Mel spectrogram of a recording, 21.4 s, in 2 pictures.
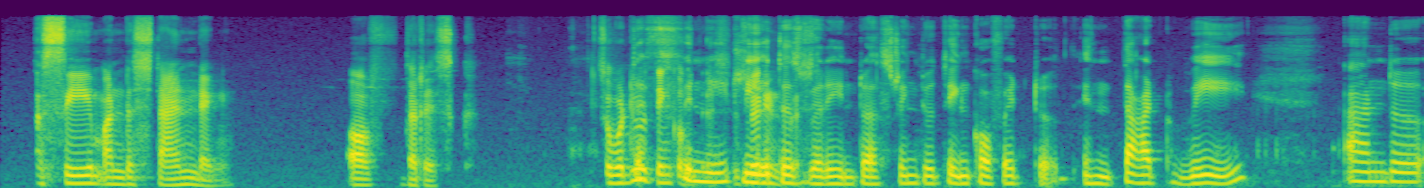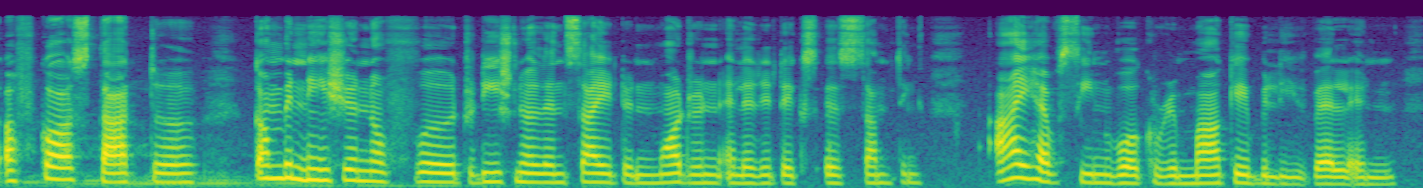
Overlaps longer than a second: present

